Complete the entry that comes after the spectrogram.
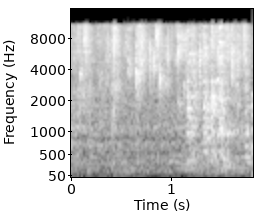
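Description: A hot water tap runs into a bathtub with a steady, close rushing flow that stays fairly even for the whole stretch, with faint voice in the background.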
